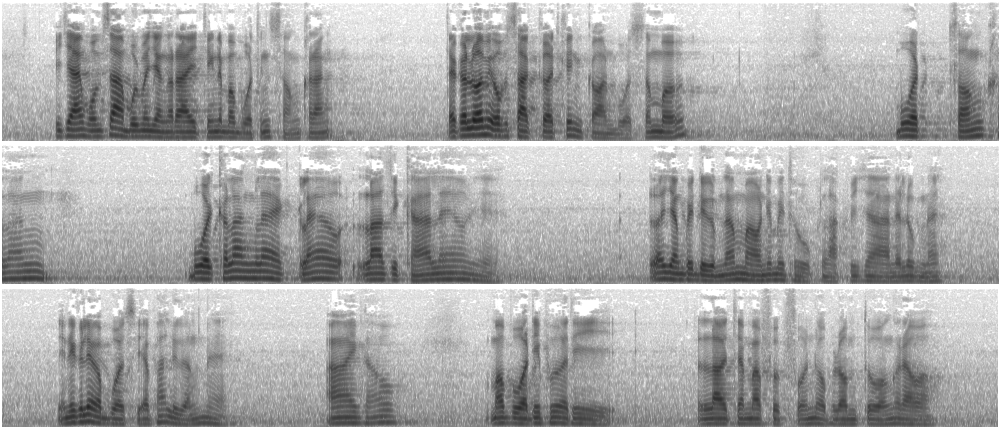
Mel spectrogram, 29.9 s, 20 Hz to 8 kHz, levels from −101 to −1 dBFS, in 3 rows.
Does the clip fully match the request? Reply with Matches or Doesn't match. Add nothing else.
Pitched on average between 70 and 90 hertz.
Doesn't match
